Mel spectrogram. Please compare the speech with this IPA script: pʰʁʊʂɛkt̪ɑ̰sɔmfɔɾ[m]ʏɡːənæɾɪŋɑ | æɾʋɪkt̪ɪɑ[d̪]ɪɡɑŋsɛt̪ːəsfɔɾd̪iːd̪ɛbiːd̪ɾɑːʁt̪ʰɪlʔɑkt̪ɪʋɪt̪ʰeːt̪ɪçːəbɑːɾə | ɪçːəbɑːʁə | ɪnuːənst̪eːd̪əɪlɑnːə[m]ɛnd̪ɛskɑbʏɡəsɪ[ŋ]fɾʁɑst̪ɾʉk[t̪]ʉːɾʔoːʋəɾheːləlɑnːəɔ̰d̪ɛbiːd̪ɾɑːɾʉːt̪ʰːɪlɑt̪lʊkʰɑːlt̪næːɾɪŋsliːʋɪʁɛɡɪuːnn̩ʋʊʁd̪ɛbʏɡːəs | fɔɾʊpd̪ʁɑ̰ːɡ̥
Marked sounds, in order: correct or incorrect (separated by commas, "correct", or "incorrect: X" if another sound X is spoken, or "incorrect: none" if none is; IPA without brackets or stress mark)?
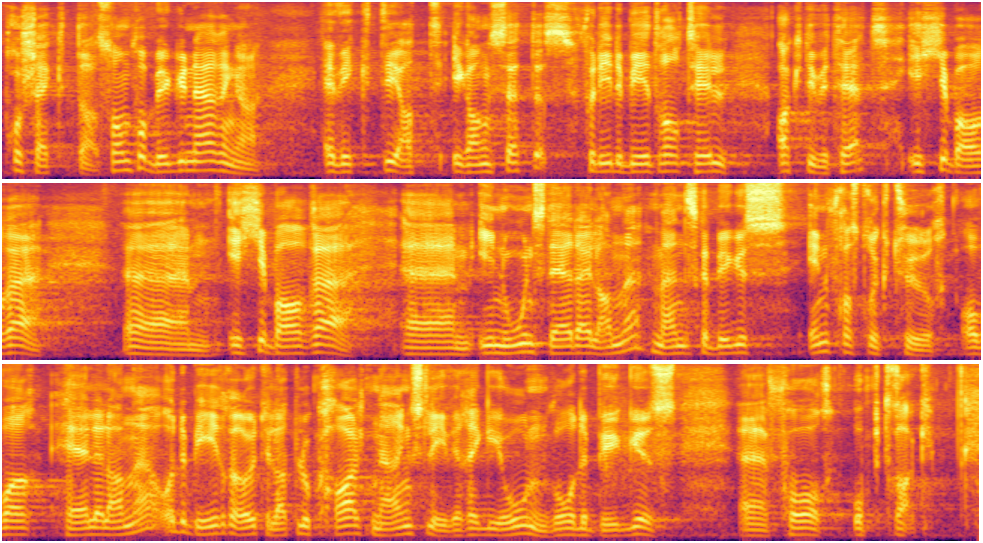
incorrect: b, incorrect: t̪, correct, incorrect: n, incorrect: t̪ʰ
